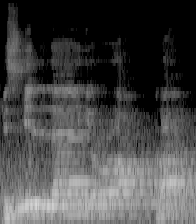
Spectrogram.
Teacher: Ha itu di tengah tenggorokan getarannya.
